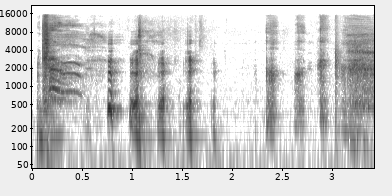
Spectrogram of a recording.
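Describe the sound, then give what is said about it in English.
A harsh, rasping coughing fit after smoking cannabis: a long run of sharp, loud hacks in close succession, with ragged breaths between them. “This nigga, you know, you coughing off the loud.”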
